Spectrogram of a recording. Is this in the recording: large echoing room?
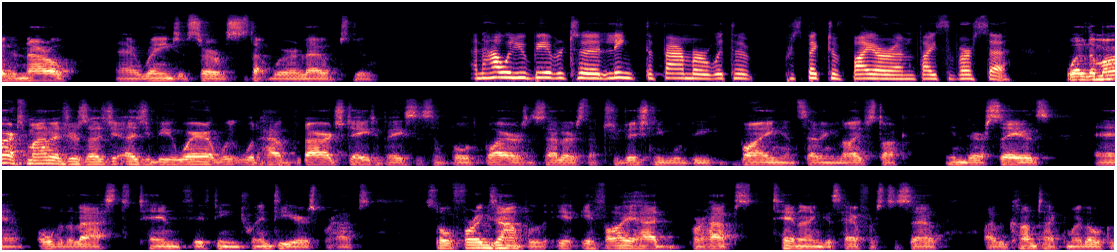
no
